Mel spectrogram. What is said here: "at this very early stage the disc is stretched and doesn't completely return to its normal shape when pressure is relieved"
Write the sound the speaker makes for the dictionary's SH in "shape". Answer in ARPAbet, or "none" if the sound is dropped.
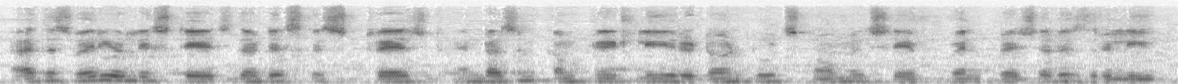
SH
